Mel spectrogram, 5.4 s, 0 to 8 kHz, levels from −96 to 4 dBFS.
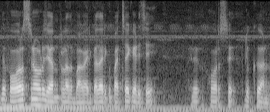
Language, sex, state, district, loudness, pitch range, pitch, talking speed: Malayalam, male, Kerala, Wayanad, -18 LUFS, 85-100 Hz, 95 Hz, 145 wpm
